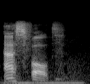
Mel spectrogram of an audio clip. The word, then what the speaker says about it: asphalt: water M very good this word here is pronounced asphalt the stress is at the beginning of the word asphalt asphalt mhm very good okay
